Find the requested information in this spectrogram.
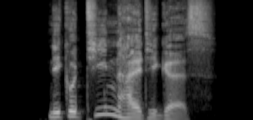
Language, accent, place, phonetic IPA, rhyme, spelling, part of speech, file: German, Germany, Berlin, [nikoˈtiːnˌhaltɪɡəs], -iːnhaltɪɡəs, nikotinhaltiges, adjective, De-nikotinhaltiges.ogg
- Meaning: strong/mixed nominative/accusative neuter singular of nikotinhaltig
